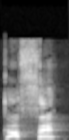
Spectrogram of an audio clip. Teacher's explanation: Café, por exemplo, última sílaba fé é a mais forte, é uma oxítona.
